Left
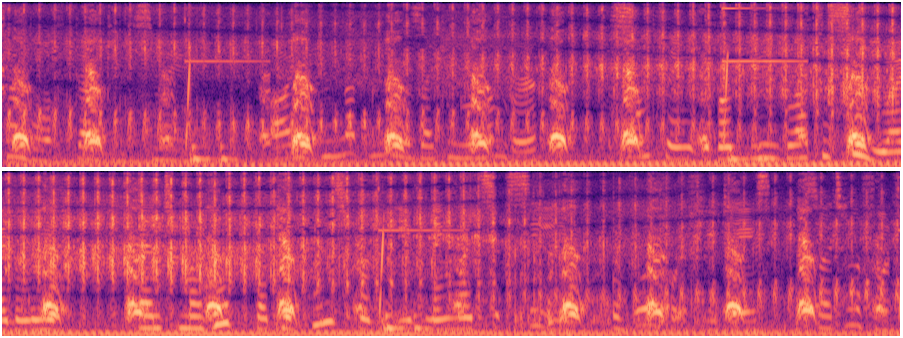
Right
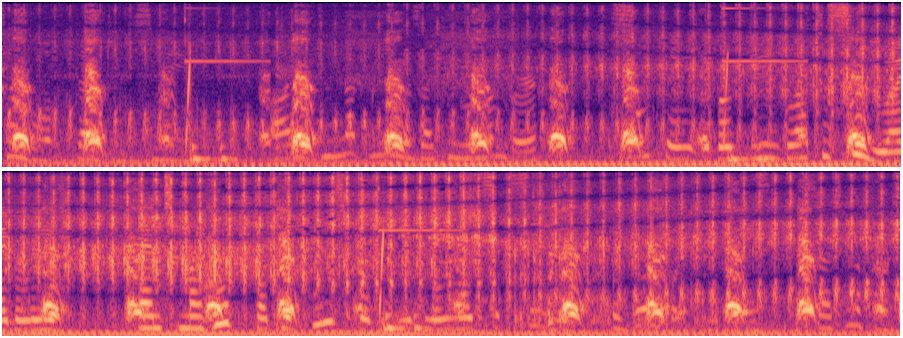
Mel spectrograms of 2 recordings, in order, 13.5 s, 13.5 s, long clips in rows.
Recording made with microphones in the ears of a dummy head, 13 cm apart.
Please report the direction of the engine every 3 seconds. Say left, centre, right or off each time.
left, left, centre, right, right.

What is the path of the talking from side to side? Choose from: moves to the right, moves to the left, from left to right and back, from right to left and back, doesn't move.
from left to right and back.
